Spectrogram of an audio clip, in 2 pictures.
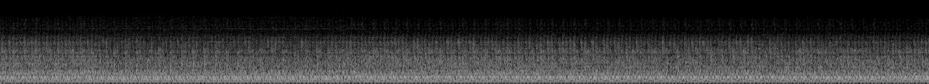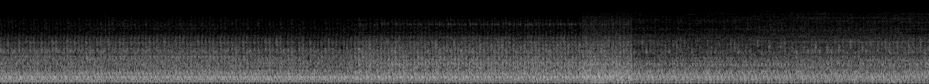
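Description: A tractor engine runs steadily close by.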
